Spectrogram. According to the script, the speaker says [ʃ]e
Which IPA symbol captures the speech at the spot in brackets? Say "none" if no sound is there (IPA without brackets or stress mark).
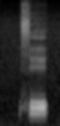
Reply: s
